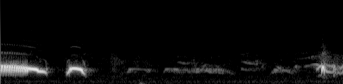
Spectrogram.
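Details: Spotted dove decoy in the morning, luring wild doves: a long low coo and one looped note, followed by faint soft murmurs and the start of another coo.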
